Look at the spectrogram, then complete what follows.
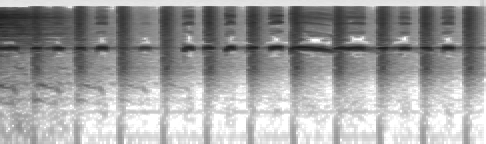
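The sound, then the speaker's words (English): A shrill, steady whistle tone sounds nearly the whole time, loud, over a fast, regular thumping beat of sharp percussive hits. “Blow my whistle, bitch.”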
